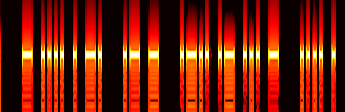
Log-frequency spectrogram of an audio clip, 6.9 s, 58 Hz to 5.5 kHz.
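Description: Morse code, heard as a keyed tone, about 19 wpm, 600 Hz. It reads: THEN AT LAST HE
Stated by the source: Morse code at 19 wpm from CW med Gnister, reading Ken Follett's novel Never in English.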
